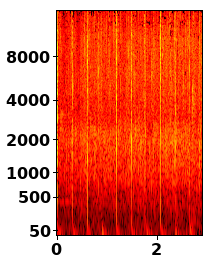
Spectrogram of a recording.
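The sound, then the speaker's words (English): An audience claps in unison during a sermon at the preacher's request, with about ten sharp, evenly spaced claps in a steady quick rhythm over a constant murmur of crowd noise. “Just to give you a break in the intensity of this message, why don't you clap once? Do it now.”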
